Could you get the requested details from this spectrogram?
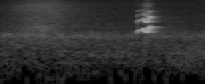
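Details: Sleeping pet masked lovebird gives a single short, sharp chirp late in the recording, preceded by a soft airy rustle and faint room hiss.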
